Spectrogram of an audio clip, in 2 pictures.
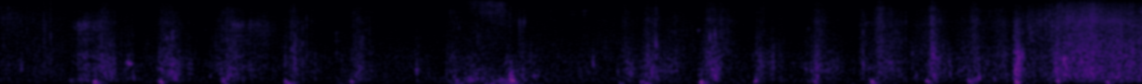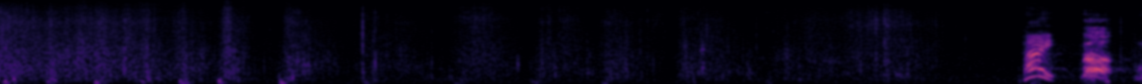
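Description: Footsteps crunch through grass at a steady walking pace.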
